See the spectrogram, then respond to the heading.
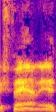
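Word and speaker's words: Fani: I don't know if you guys have heard the Fannie, I guess, however you say her name. – I say Fannie.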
